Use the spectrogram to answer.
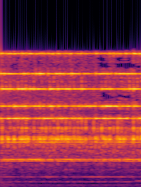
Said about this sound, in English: Maybe, maybe he's calling us. I'll answer the phone.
